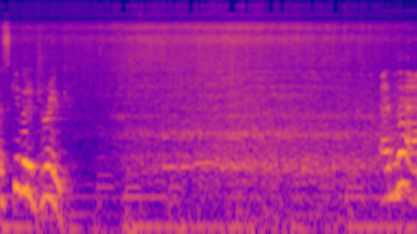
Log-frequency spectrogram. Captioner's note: loud sizzling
